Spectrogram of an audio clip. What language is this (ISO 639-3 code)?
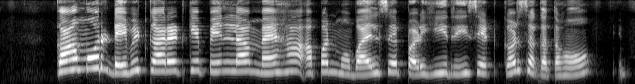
hne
